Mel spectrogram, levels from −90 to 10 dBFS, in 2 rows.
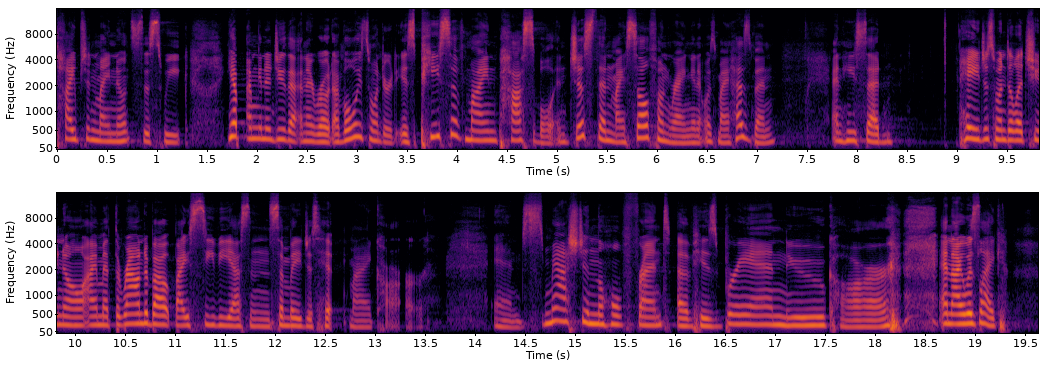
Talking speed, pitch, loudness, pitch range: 215 wpm, 220 Hz, -28 LUFS, 195-255 Hz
